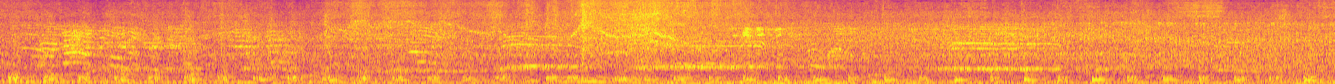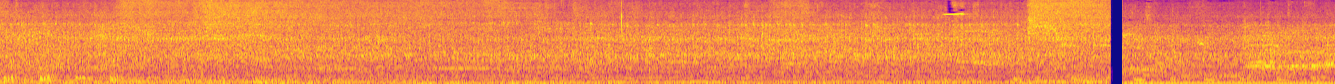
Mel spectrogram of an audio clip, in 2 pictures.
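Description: Diesel engine of a double-decker tour coach running as the coach pulls in and manoeuvres, a steady low rumble under voices.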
